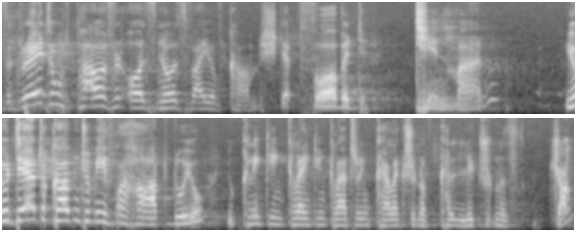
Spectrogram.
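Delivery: put-on grand stage wizard voice with German accent. In a comic stage play, Oz addresses the Tin Man: German-accented Oz voice. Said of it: "[name] [name] from COD Zombies. / Guten Tag, ... have you the effrontery to ask for und brain? / Twisted Toonz brought voice actors [name] Cummings, [name] North, and [name] Harnell to the stage at Fa".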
